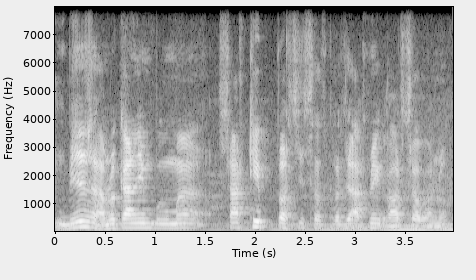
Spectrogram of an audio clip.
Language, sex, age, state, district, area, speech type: Nepali, male, 60+, West Bengal, Kalimpong, rural, spontaneous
